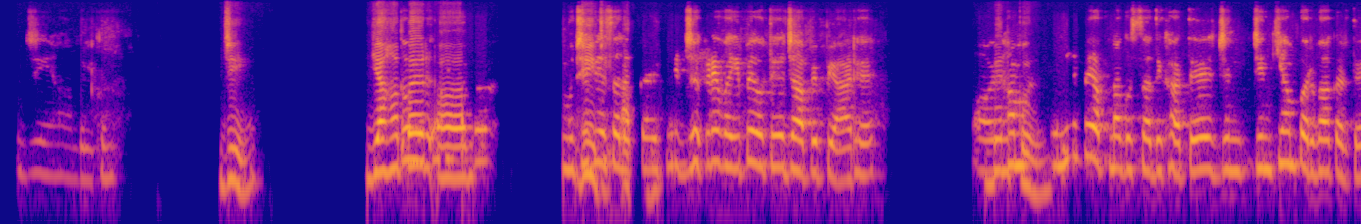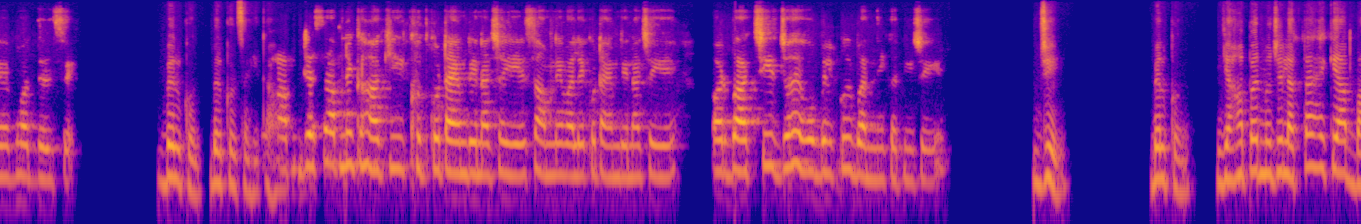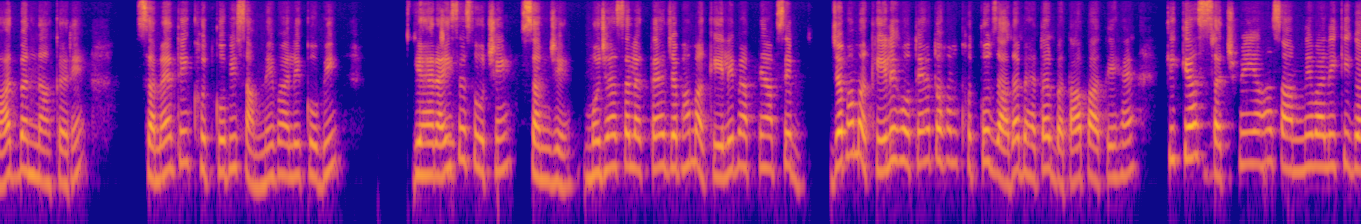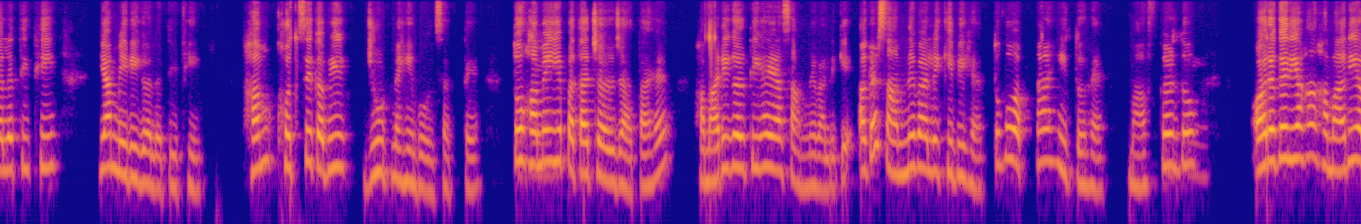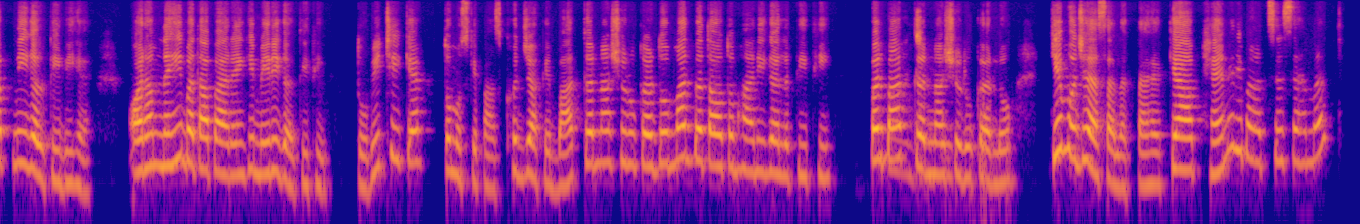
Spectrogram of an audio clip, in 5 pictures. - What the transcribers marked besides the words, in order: tapping; other background noise; in English: "टाइम"; in English: "टाइम"
- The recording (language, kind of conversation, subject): Hindi, unstructured, क्या झगड़े के बाद प्यार बढ़ सकता है, और आपका अनुभव क्या कहता है?
- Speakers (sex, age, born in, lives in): female, 20-24, India, India; female, 35-39, India, India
